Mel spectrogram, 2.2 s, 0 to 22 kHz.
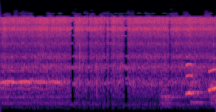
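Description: Old shellac 78 rpm record of a slow-fox playing: a held chord with vibrato fades out about half a second in, leaving the disc's surface hiss and a couple of clicks, and new short notes of the melody start near the end.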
